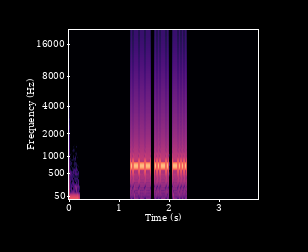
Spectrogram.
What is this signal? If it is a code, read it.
Morse code, heard as a keyed tone, about 40 wpm, 700 Hz. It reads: JFB
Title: USA Call Sign Postfixes - 3 Letters 40wpm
